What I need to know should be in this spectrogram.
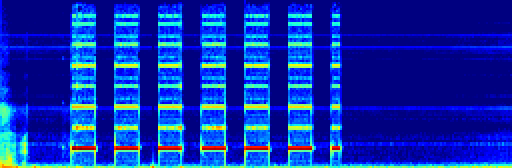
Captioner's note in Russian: сигнал отключения АП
